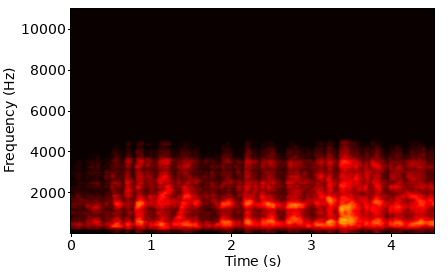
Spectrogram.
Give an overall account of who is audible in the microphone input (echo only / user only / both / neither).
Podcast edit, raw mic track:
both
